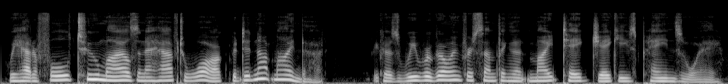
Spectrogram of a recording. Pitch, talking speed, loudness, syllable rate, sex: 170 Hz, 230 wpm, -16 LUFS, 5.6 syllables/s, female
